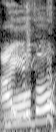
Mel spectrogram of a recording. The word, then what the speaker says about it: Louisville: You said it right, Louisville.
